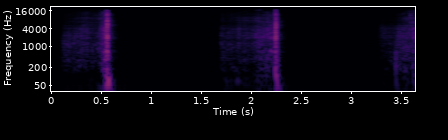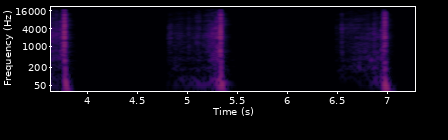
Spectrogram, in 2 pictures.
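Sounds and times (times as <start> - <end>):
scissors cutting paper: 0.2 - 0.8, 1.7 - 2.4, 3.3 - 4.0, 4.8 - 5.5, 6.5 - 7.2.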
